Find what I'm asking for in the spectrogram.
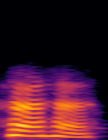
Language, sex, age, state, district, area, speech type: Bengali, female, 30-45, West Bengal, Darjeeling, rural, conversation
